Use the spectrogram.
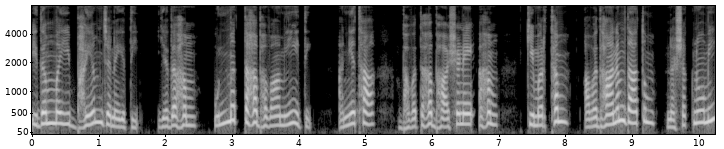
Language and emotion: Sanskrit, fearful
